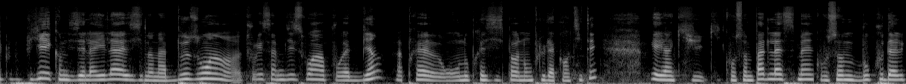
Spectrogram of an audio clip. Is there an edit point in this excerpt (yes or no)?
yes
